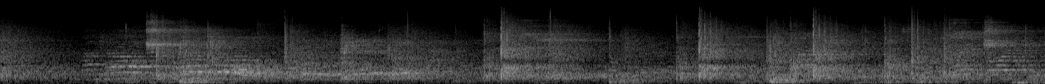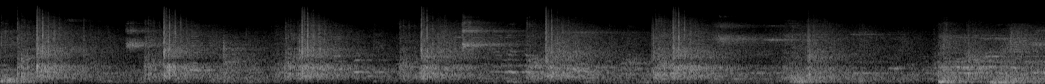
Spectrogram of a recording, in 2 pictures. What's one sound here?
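A squash ball smacks sharply off a racket and the walls of an echoing court.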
